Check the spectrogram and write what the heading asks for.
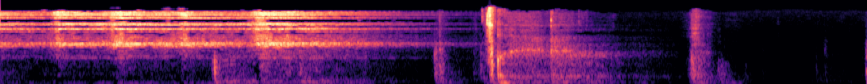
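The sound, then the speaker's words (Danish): Kitchen utensils clatter and clink as someone rummages in a kitchen at Christmastime, with bright metallic ringing at first, then a few sharp, separate clanks of metal on metal before the sound dies away to silence. No one speaks. “Vi har taget en enkelt side, der foregår i køkkenet, der bliver rumsteret, og det er jul.”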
